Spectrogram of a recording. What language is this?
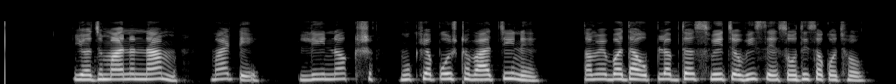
Gujarati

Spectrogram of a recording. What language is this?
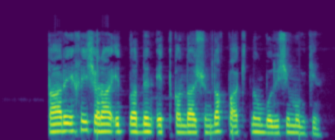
Uyghur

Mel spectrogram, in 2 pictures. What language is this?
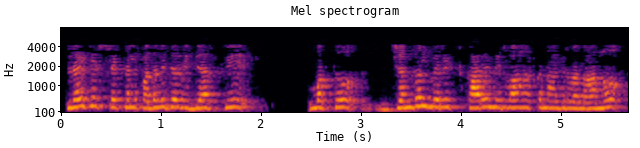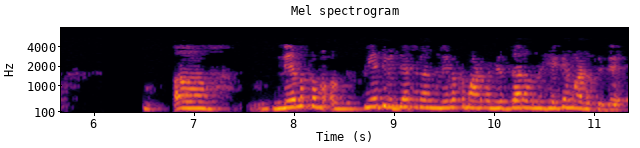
Kannada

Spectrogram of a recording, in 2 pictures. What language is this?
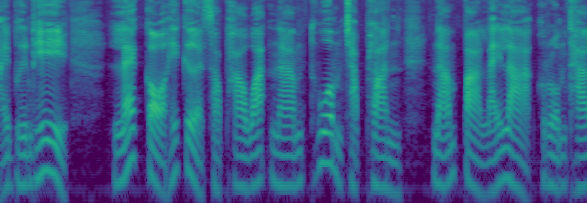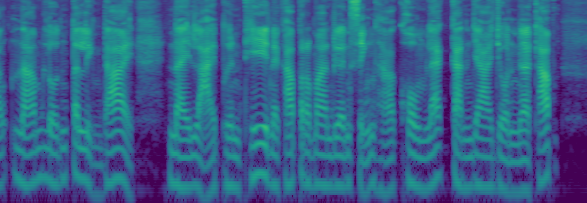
Thai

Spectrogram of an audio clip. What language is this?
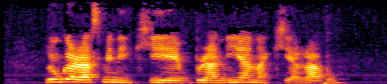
Swahili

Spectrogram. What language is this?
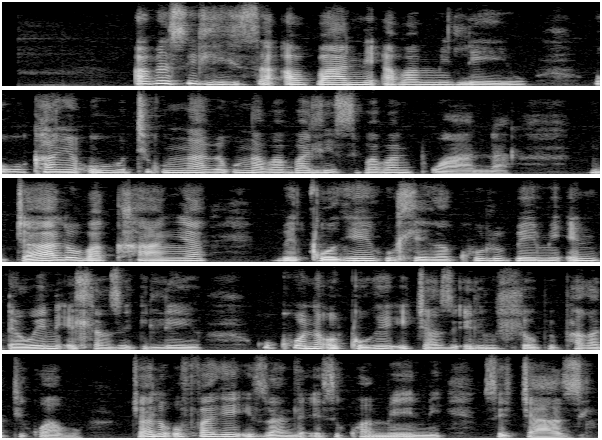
North Ndebele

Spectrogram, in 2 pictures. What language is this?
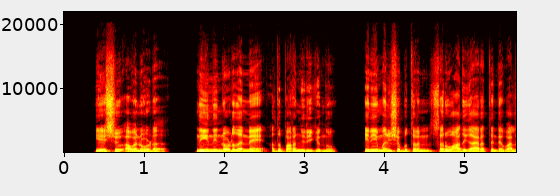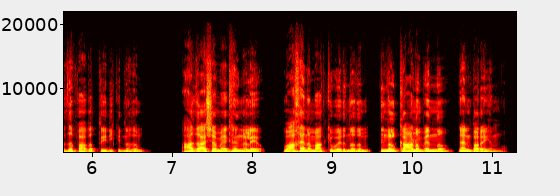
Malayalam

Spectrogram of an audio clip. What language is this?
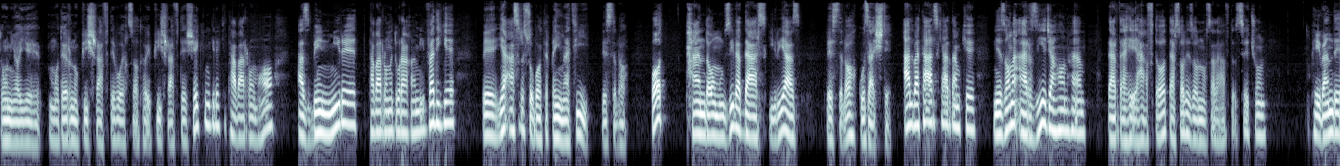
Persian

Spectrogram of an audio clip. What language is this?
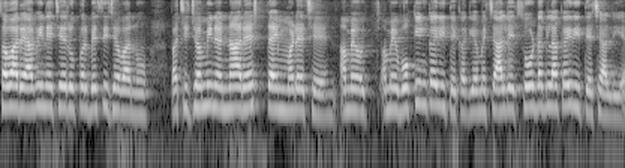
Gujarati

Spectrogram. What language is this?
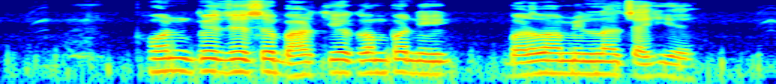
Magahi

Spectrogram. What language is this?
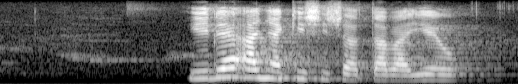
Northern Sotho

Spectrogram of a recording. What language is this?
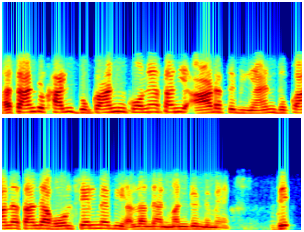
Sindhi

